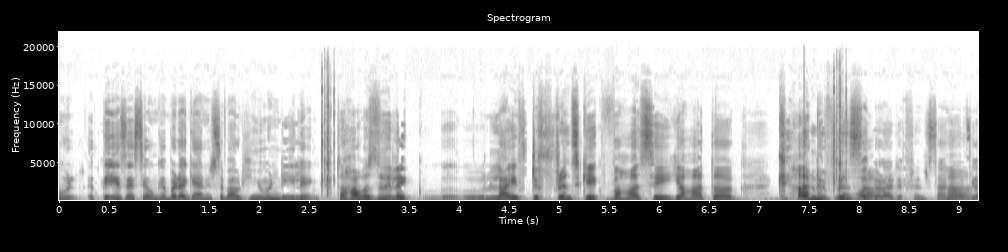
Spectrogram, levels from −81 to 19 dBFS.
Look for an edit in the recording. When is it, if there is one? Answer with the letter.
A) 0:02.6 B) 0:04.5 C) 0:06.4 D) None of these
A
